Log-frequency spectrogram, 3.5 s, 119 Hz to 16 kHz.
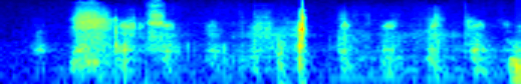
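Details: Belgian Malinois puppies from the Argalasov dvor kennel during a training session on 20 January 2013: soft, breathy panting bursts roughly once a second, with one sharp click midway and a quiet indoor background.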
